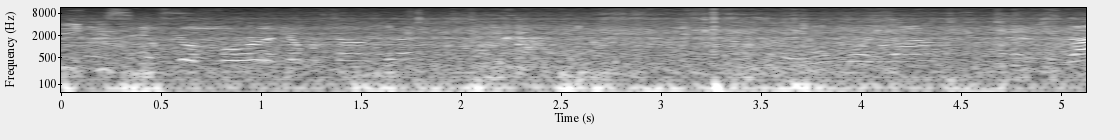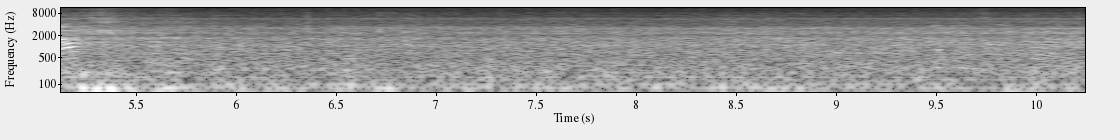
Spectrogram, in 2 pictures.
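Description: River water rushing steadily over a rapid, with wind buffeting the microphone in low rumbles during the first half. Faint voices talk over it in the first half.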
